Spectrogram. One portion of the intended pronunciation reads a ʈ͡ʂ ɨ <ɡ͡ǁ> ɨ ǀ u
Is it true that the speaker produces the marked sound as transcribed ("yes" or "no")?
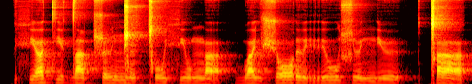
no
